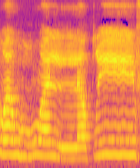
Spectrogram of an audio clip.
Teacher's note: واو کو تشدید والے لام کے ساتھ ملا کر سختی کے ساتھ پڑھیں گے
